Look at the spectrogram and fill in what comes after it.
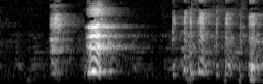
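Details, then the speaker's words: Hiccups in an adult father, filmed with his young child who finds them funny: two abrupt voiced gulping catches, one sharp and loud, followed by talk nearby. "Daddy's got the hiccups. Teddy's got the hiccup."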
